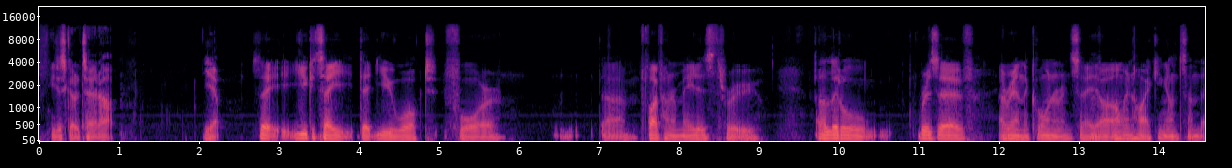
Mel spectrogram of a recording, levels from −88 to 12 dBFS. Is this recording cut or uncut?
cut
